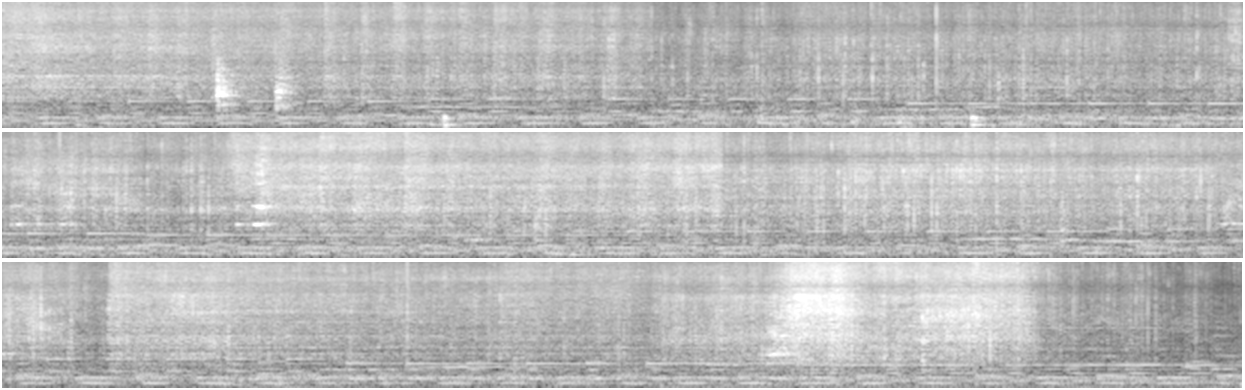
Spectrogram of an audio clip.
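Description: Steak pieces searing in hot oil in a cast-iron skillet, sizzling steadily, with the sizzle swelling louder twice, in the middle and near the end.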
